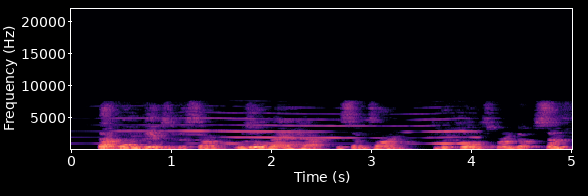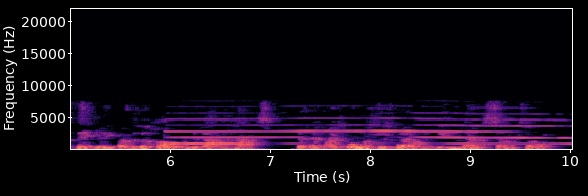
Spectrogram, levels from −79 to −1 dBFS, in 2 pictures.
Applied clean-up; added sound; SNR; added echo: classical method WPE with log-MMSE.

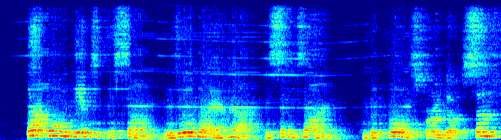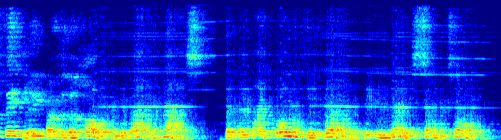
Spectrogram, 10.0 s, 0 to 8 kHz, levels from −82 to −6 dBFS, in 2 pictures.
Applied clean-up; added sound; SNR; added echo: neural separator model SepFormer DNS4.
